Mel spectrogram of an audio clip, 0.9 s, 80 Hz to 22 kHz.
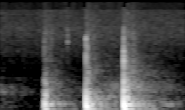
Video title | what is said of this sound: Making wholemeal bread, Rode wireless go 11 testing out at bakery vlog #9 | give it a little tap it's hollow it's ready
